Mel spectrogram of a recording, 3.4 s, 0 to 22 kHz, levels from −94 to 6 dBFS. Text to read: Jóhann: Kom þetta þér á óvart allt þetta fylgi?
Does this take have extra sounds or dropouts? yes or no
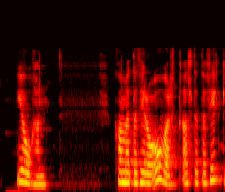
no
